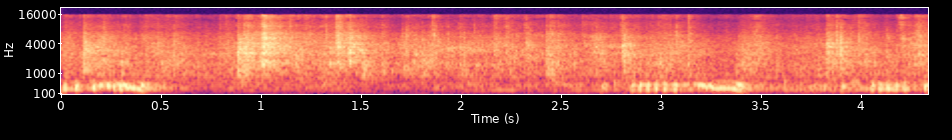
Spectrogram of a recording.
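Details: An adult male Andalusian pigeon gives low, rolling coos in two bursts about half a second long, separated by a pause, with faint room noise behind.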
